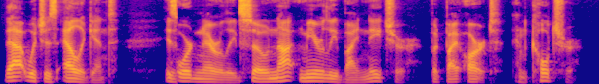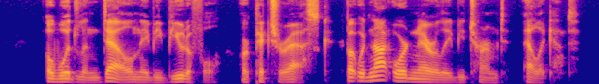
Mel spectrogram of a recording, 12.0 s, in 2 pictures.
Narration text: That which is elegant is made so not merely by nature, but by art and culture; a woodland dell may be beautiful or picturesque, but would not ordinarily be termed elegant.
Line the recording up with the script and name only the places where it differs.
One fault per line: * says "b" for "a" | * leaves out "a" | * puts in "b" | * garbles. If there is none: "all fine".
* says "ordinarily" for "made"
